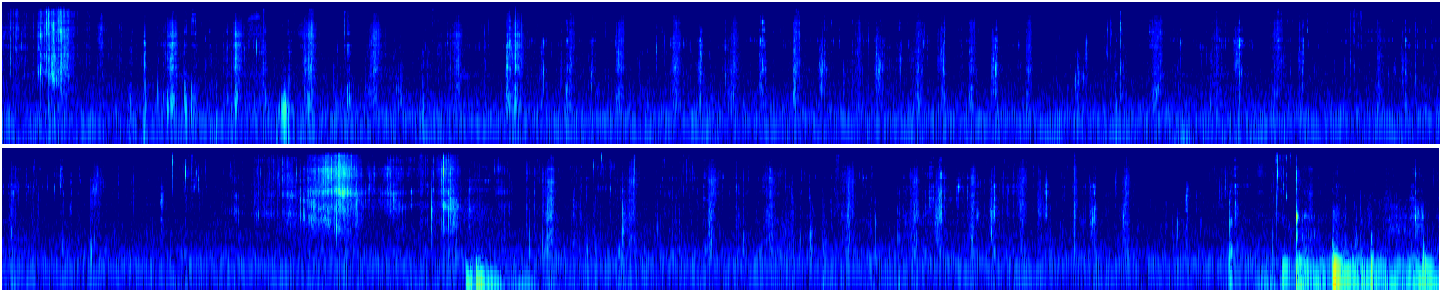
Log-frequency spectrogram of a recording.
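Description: Close-miked chewing of a crunchy hard-shell taco: a steady run of small crisp crunches, with one louder crunch a little past halfway. A few low thumps near the end.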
